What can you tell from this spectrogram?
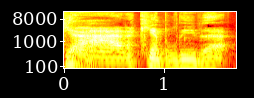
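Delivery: low, soft, slow grumble; muttered disbelief. Real, not acted. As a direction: mutter it to yourself, defeated. Muttered after failure.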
